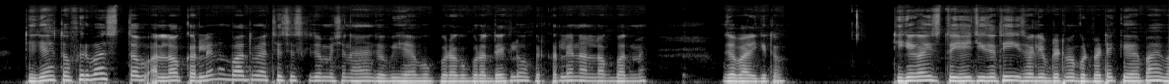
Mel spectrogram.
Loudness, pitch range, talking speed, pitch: -19 LUFS, 150-180 Hz, 255 wpm, 165 Hz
